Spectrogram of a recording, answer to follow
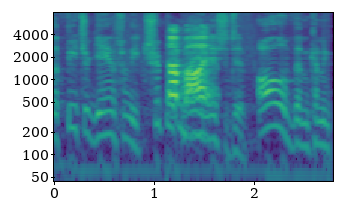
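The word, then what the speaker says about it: Triple-I: Yeah, I'm pretty sure it's pronounced Triple I. You know, like AAA, but with I for indie. Are you sure? That doesn't really like roll off the tongue like Ayayay.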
